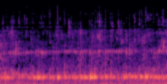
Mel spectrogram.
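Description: Filtered water from a Berkey filter runs into a container while a switchel drink is being made: a steady, close trickling pour that lasts the whole short stretch, with no talking.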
